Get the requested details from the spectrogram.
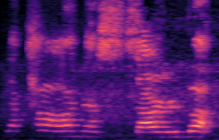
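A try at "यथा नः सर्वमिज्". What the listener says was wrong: No, again, now also you have to give anudata, good anudata. Yatha nas sarvamij.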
